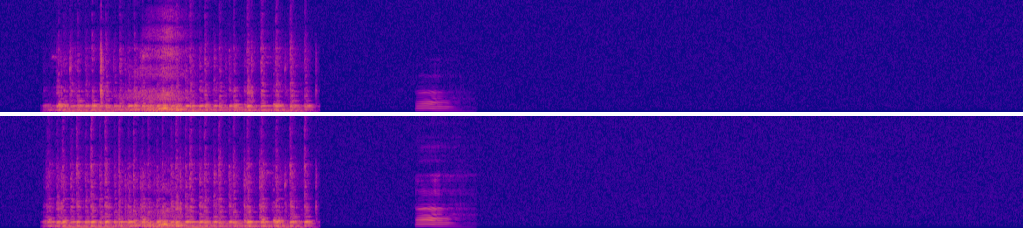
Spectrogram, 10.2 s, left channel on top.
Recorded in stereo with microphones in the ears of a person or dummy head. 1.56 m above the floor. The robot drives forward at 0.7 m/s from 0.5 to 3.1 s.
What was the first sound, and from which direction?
A whoosh, 65° left (ahead or behind).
